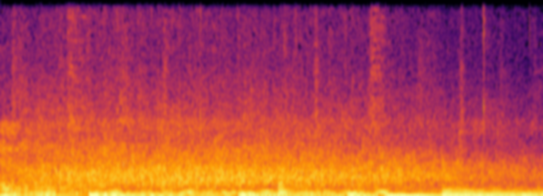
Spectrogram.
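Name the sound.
audience applause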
